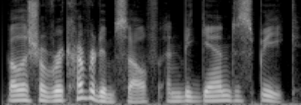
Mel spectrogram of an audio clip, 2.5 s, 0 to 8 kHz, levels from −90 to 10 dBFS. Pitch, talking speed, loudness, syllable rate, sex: 130 Hz, 165 wpm, -18 LUFS, 5.8 syllables/s, male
